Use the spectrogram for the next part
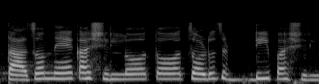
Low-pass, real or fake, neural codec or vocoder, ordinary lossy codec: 7.2 kHz; real; none; none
